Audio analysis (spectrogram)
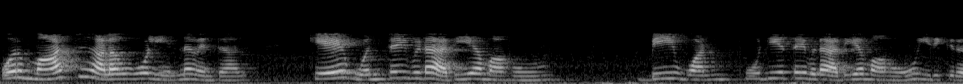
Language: Tamil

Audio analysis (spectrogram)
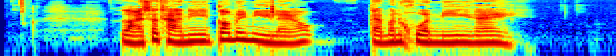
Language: Thai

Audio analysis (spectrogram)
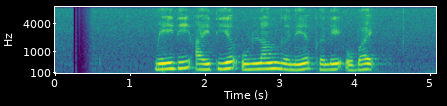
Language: Sinhala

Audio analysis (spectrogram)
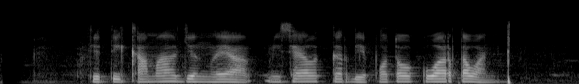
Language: Sundanese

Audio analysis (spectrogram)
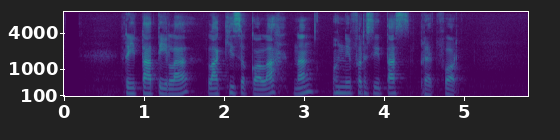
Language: Javanese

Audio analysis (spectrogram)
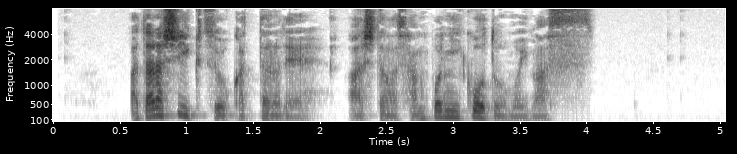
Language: Japanese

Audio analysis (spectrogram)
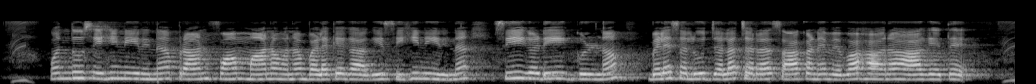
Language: Kannada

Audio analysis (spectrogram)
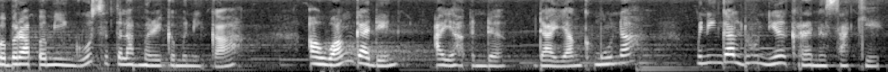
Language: Malay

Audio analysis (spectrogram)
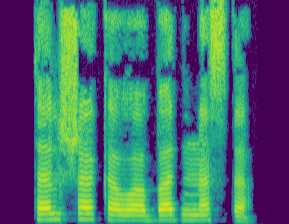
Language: Pashto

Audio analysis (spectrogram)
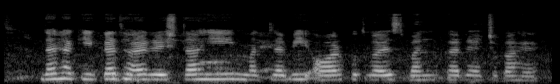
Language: Urdu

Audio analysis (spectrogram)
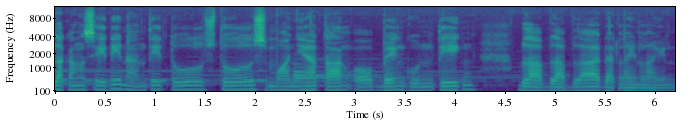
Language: Indonesian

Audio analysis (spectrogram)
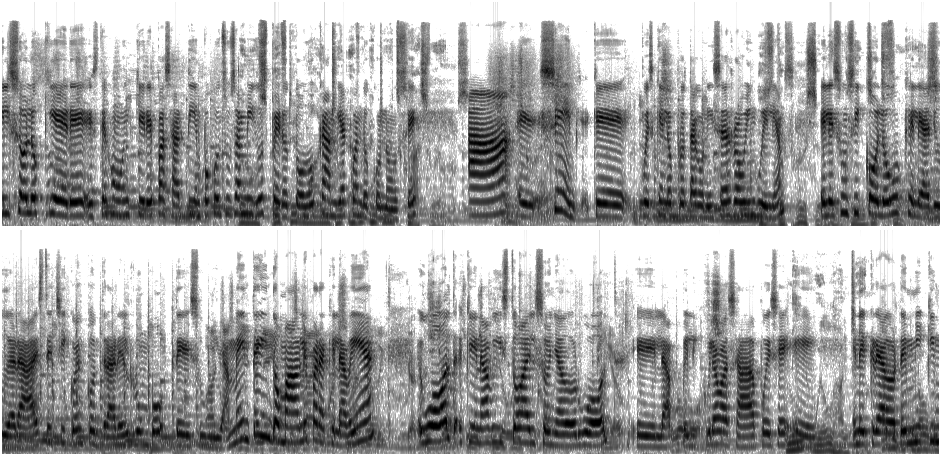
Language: Spanish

